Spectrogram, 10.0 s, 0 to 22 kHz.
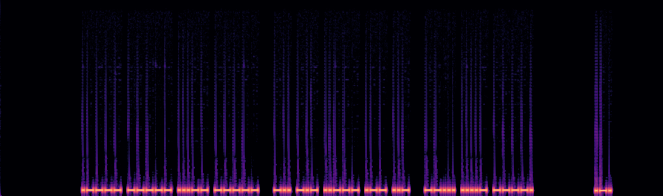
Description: Morse code, heard as a keyed tone, about 36 wpm, 700 Hz. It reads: 1030 DK2WU 749 R
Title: Worked All Europe DX Contest - QTC Exchange - 35wpm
